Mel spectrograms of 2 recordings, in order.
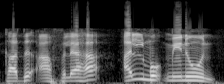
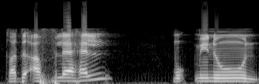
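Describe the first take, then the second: First: The hamza before 'al' is pronounced separately. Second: The hamza is dropped and 'aflaha' links into 'al'. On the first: The speaker calls it wrong. "എന്ന് പറയണ്ട" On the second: The speaker calls it right. "ആ ഹംസ എന്ത് ചെയ്യേണ്ടതില്ല, ഉച്ചരിക്കേണ്ടതില്ല"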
